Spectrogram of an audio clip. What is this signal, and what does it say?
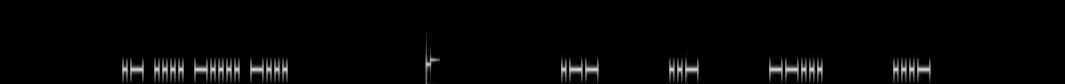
Morse code, heard as a keyed tone, about 30 wpm, spaced as for 15 wpm, 700 Hz. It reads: AH6B WU7V
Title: USA Call Signs - 4 Characters - 6x Character Spacing - 30wpm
